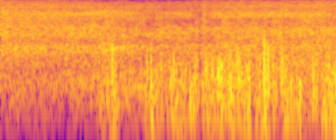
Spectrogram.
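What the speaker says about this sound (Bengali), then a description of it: "ঢেউটা ছোট্ট একটা এলো" Sea waves wash and break along the beach at Digha, a steady rushing surge with wind buffeting the microphone.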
